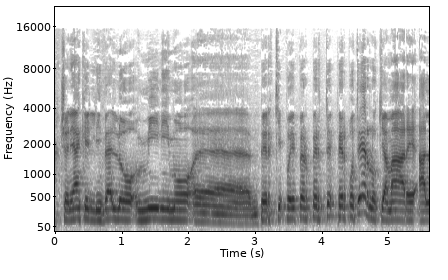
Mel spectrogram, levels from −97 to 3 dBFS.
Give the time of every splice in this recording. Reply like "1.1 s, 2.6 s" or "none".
none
